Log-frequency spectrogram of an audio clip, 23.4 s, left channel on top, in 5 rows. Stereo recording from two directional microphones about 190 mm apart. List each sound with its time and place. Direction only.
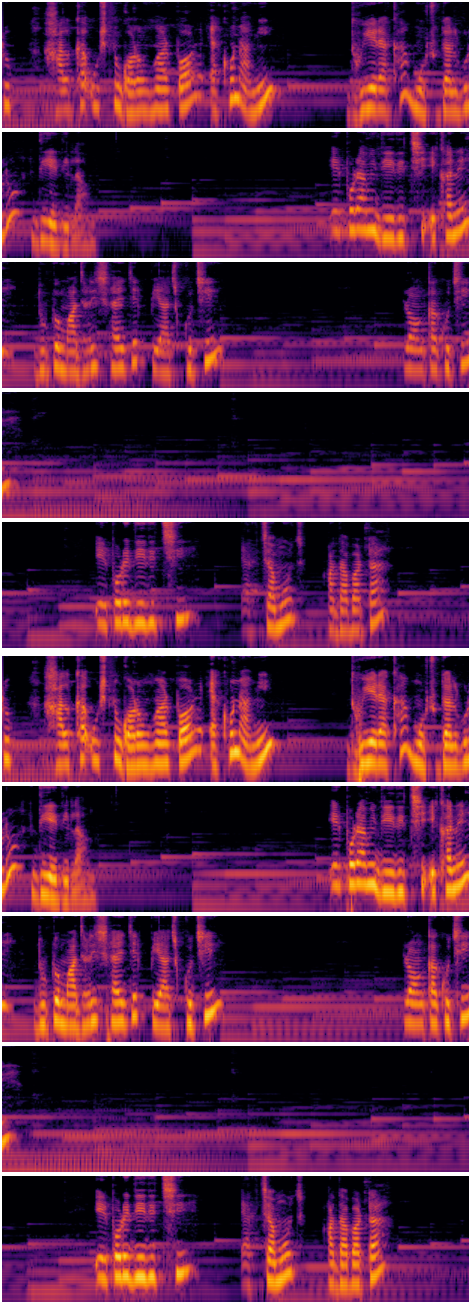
0.0 s speech: 20° right (ahead or behind)
7.9 s speech: 20° right (ahead or behind)
13.3 s speech: 20° right (ahead or behind)
19.5 s speech: 15° right (ahead or behind)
